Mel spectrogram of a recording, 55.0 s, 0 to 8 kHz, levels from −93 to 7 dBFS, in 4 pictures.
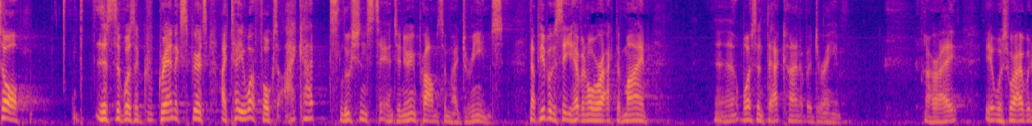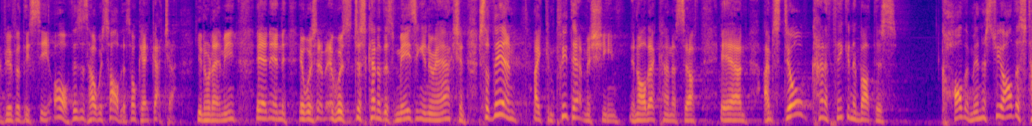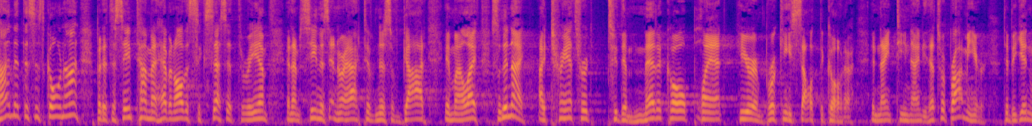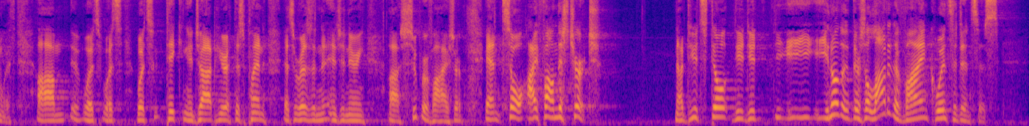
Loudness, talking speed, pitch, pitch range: -22 LUFS, 205 wpm, 155 Hz, 135-185 Hz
